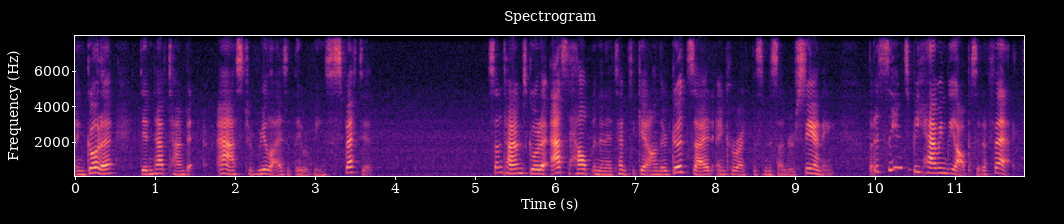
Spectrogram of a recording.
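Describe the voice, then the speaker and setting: A woman reading a story aloud as narrator, in an expressive storytelling style. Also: mid-range voice, low-quality recording. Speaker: reader of a visual novel.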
